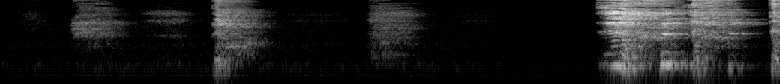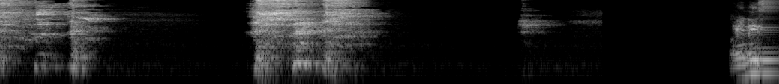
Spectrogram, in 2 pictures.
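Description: Series of harsh coughs and throat clearing, several bursts grouped closely together, in a quiet room.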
